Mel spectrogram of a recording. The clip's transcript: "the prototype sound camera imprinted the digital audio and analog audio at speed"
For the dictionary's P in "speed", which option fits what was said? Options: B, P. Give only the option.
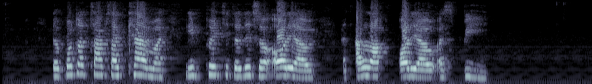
B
